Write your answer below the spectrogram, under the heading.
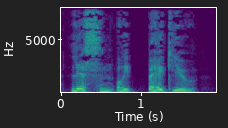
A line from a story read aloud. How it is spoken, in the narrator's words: cried the savage earnestly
